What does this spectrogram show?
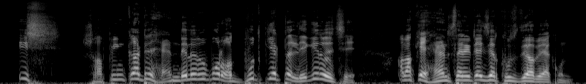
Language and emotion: Bengali, disgusted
